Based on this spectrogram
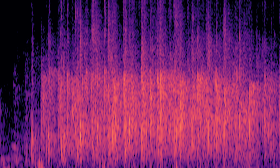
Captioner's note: clapping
